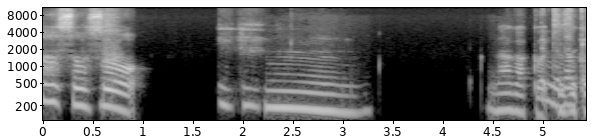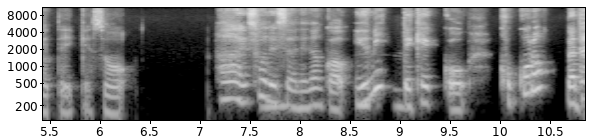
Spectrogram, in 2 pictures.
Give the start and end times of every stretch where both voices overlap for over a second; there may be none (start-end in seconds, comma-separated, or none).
7.6-9.2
